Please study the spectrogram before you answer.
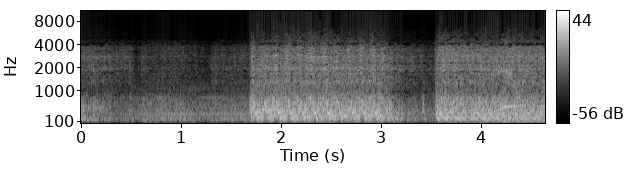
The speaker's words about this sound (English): I looked over my shoulder and watched him checking his gun sight and firing the lower rear turret.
